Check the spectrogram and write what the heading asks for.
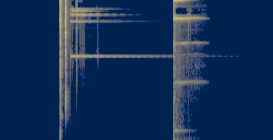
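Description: Subscribe-button animation sound effects: two short clicks, each followed by a bright ding. The first ding rings on one high tone and fades over about a second and a half. The second, a notification-bell chime about a second and a half later, is brighter and shorter.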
